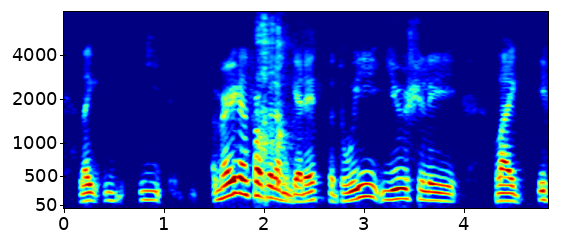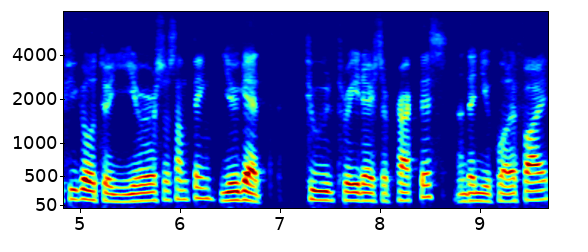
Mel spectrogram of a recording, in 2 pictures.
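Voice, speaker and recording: Against a quiet background, a man with a non-native accent talks in a dark, mellow tone at a medium pitch. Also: ordinary pitch variation, fairly quick pace, dry, close sound with no echo. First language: not English. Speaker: RC racing podcast co-host. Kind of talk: casual chat. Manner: halting.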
